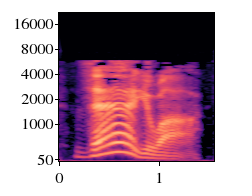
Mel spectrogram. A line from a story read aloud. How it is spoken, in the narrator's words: he drawled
